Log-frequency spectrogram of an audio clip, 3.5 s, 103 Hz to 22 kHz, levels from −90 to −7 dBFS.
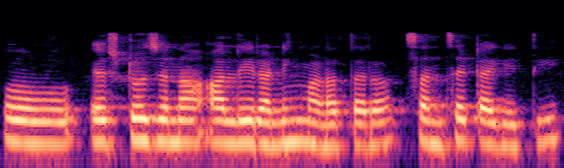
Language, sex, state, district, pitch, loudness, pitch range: Kannada, female, Karnataka, Belgaum, 235 Hz, -16 LUFS, 225-240 Hz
